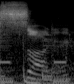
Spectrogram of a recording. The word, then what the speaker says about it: solder: Pronounced commonly solder, but we'll just go with we like pronouncing the L to enrage people.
